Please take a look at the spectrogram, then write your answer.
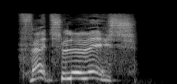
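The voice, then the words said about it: Terrible drawled French accent. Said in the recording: “he drawls out in a terrible French accent.”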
